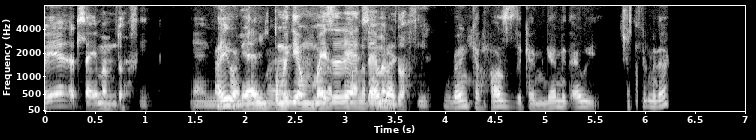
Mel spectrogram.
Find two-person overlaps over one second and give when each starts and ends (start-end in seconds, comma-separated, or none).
1.7-3.6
